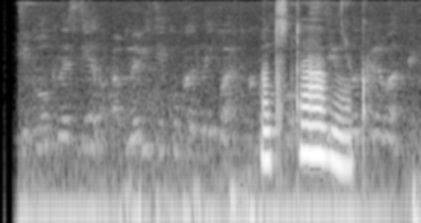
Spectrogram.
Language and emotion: Russian, sad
